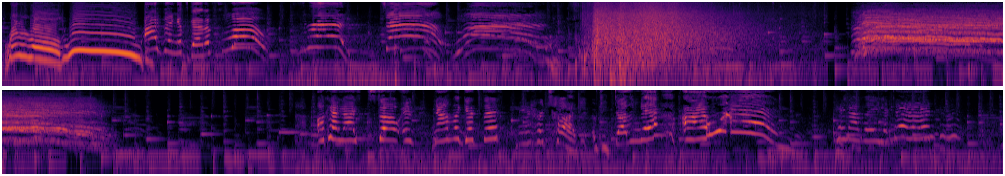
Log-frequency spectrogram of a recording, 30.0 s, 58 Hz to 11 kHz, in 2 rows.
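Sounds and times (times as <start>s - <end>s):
light background music: 0.0s - 30.0s
splash in swimming pool: 8.6s - 12.2s
children whooping: 12.8s - 16.6s
voices cheering: 12.8s - 16.6s.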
